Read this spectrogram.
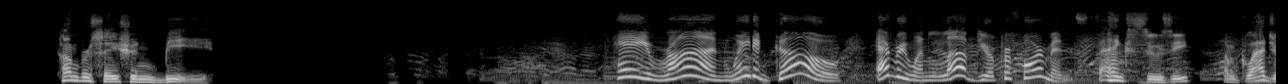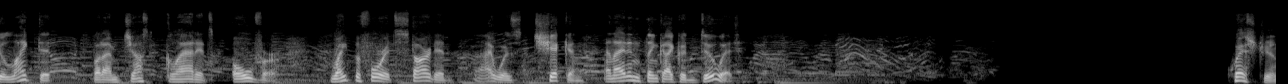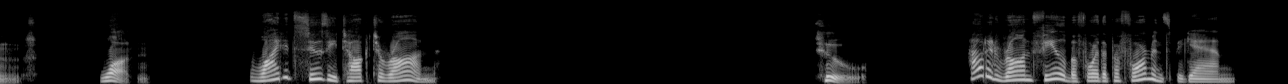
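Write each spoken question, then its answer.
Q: Why did Susie talk to Ron?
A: To congratulate him on his performance.

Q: How did Ron feel before the performance began?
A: He was scared (chicken).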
